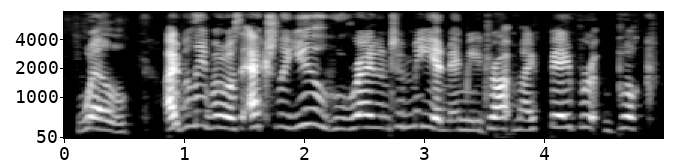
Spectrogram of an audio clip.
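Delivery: plain reading voice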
